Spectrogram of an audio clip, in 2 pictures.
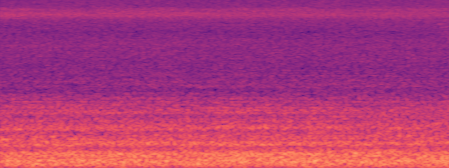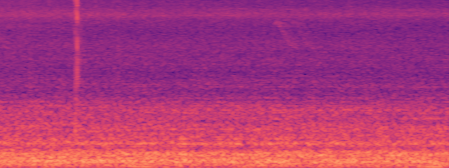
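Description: Steady low background rumble, with a faint high whine throughout and one sharp click about five seconds in.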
